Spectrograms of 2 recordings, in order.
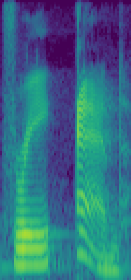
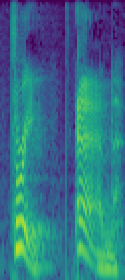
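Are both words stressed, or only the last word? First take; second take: last word; both. First: Only the last word is said with stress. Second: Both words are said with equal stress. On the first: The final beat is the active preparatory beat. The speaker calls it right. "we have a little more sense of active in the way we say that last beat" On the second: There seem to be two active beats, so players may enter early. The speaker calls it wrong. "someone's going to play early because we have two active beats"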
